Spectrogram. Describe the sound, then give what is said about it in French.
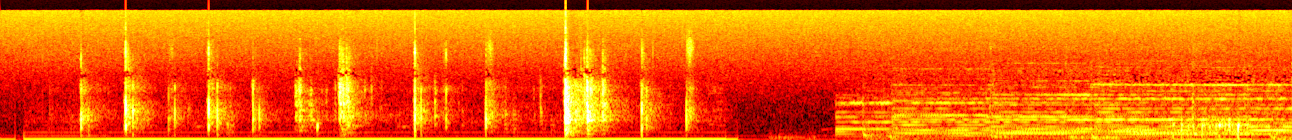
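Footsteps of a woman going up to her bedroom: many evenly spaced, sharp steps over a steady low hum. After a short pause, music starts. “Elle monte dans sa chambre.”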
